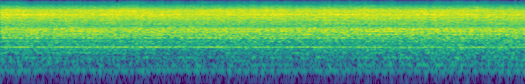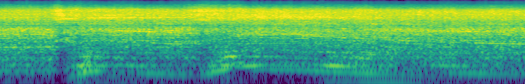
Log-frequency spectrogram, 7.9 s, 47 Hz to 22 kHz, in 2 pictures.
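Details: Warm 1991 GMC Jimmy at 55°F ambient sits at a steady high idle, takes two quick throttle blips, then settles back high. A flammable-spray test found no vacuum leak. Owner suspects a faulty sensor. Cause unknown.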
